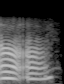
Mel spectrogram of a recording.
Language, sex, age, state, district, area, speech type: Assamese, female, 18-30, Assam, Lakhimpur, rural, conversation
